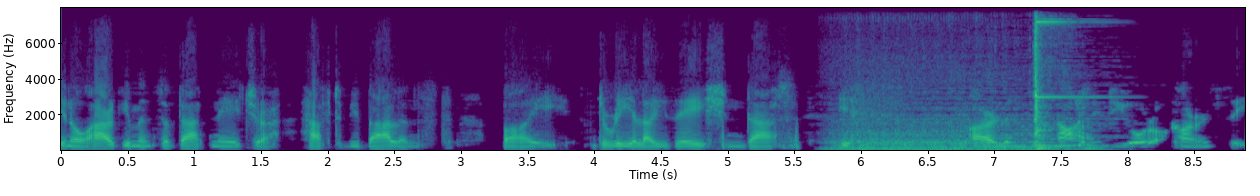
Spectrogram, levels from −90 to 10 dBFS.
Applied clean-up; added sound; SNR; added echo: classical method Wiener filter.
